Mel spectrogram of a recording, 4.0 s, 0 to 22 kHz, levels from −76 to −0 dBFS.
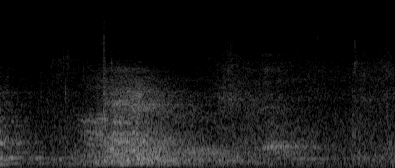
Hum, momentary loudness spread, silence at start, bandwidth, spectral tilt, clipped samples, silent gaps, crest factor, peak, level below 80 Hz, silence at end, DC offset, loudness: none; 14 LU; 0 s; 16 kHz; -5 dB/octave; under 0.1%; none; 18 dB; -24 dBFS; -66 dBFS; 0 s; under 0.1%; -42 LUFS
